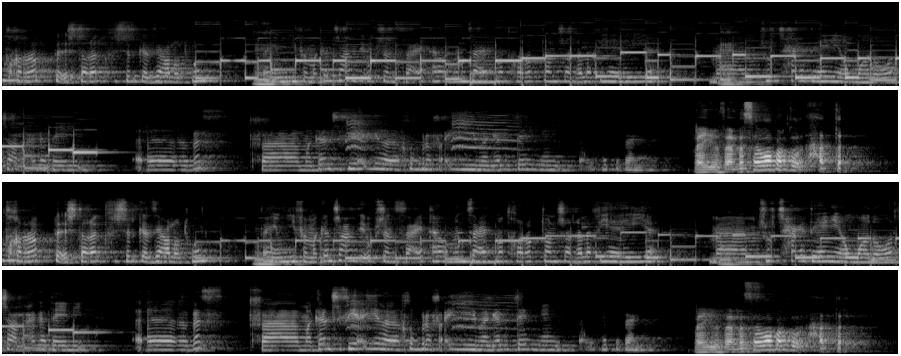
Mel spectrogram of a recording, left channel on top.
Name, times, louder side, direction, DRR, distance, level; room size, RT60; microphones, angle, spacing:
voice 1, 0.0-2.1 2.6-6.6 7.1-9.8 10.4-11.2 11.4-15.4, right 3 dB, 80° right, 2.5 m, -30 dB
sound 1, 1.9-9.9, left 5 dB, 90° left, 1.1 m, -28 dB
sound 2, 9.0-9.5 10.3-10.4 10.7-10.8 12.4-12.8 13.5-14.2 14.5-14.6, left 3 dB, 25° left, 3.0 m, -40 dB
voice 2, 15.9-17.4, left 3 dB, 70° left, 2.2 m, -21 dB
25.0 x 21.0 x 9.1 m
head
